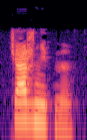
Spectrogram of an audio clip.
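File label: "чажнитны", Komi, female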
